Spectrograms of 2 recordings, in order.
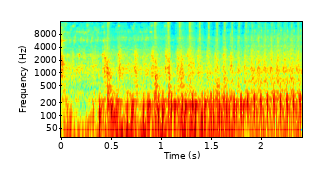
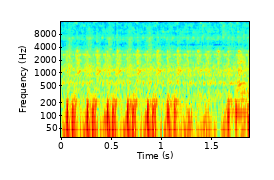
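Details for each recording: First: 2012 EZGO TXT gas golf cart, Kawasaki engine, after crank-no-start with no spark, likely a bad spark plug: catches at once and settles into a steady, even single-cylinder thrum; runs normally. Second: 2012 EZGO TXT gas golf cart, Kawasaki engine, wouldn't start after parking, fuel smell: rhythmic starter chugging, about five low thumps a second, never catching; crank no start, fuel pump working, fuel suspected blocked at the carburetor.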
